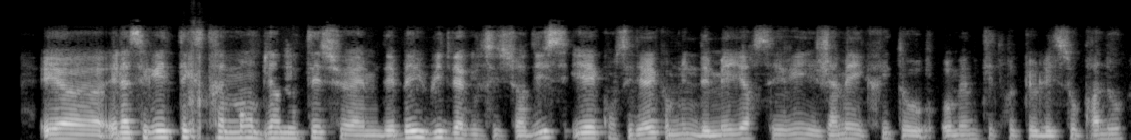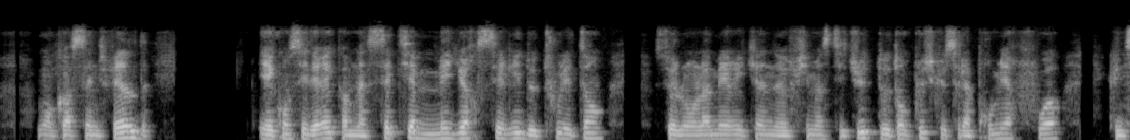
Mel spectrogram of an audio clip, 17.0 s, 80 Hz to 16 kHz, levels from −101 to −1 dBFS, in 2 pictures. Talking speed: 205 wpm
